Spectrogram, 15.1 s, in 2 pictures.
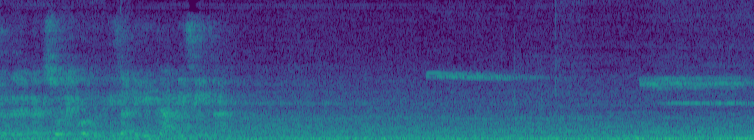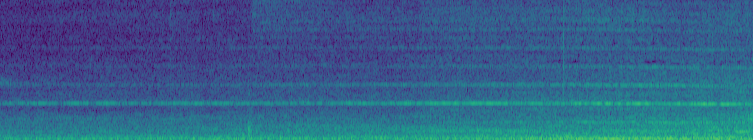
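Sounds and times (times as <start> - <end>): train rumbling: 0.0 - 15.0
high-pitched squeal: 6.4 - 15.0.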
